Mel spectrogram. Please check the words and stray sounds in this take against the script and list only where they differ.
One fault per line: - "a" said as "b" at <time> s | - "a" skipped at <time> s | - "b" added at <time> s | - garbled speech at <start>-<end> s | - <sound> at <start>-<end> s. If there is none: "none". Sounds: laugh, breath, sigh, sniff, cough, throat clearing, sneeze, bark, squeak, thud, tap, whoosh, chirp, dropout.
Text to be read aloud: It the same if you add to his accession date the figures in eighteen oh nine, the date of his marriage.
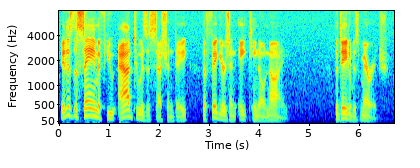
- "is" added at 0.1 s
